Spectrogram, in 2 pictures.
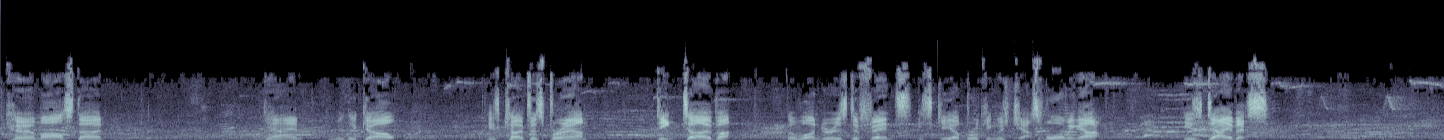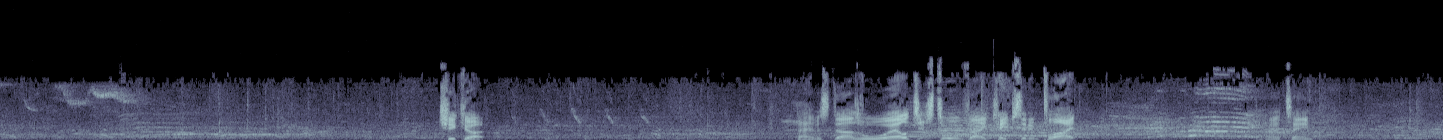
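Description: A sparse crowd murmurs in an open stadium.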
